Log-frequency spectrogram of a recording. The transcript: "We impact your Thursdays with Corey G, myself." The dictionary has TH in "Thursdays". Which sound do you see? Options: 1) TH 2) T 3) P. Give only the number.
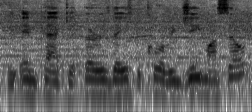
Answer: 1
